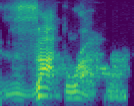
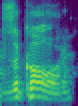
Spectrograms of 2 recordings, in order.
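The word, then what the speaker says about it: זכרה: at the top row, you see Zakra, not Zakar, Zakra, because the hey is at the end of it.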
